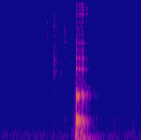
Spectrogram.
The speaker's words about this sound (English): Oh, fuck, I'm gonna burp.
